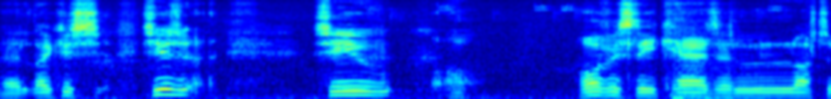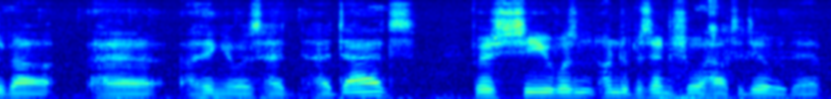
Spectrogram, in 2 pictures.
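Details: Stuttering (stammering) in a podcast co-host who openly discloses stammering.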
